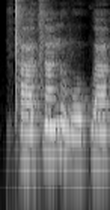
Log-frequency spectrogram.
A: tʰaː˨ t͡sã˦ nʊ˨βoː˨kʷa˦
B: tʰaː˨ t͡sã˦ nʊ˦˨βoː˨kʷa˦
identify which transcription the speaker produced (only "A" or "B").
B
